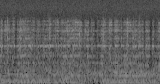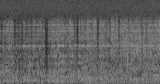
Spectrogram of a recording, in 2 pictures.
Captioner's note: motorcycle engine roars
